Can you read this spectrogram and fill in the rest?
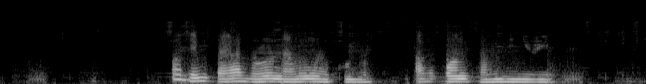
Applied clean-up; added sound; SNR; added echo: neural separator model SepFormer DNS4.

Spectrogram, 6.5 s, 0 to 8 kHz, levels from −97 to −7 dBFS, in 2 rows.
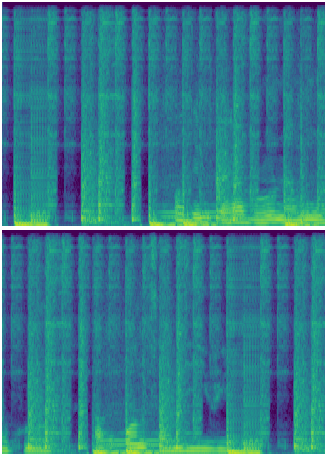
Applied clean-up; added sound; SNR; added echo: none; Drum kit; -3 dB; none.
